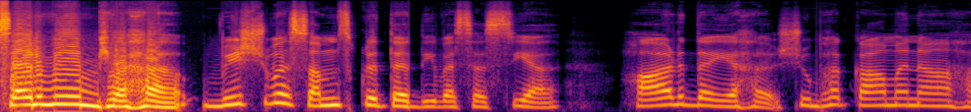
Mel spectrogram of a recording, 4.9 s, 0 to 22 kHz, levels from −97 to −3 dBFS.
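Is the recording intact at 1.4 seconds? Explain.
No. At 1.4 seconds the speech is inside a stretch of microphone overload that runs from 1.15 to 1.56 s. The loudest peaks there have their tops flattened, which adds a harsh, crackling edge. The likely cause is an input level set too high, driving the peaks about 4 dB past the converter's ceiling. Only around one percent of samples are cut, so the distortion rides on the strongest moments.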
